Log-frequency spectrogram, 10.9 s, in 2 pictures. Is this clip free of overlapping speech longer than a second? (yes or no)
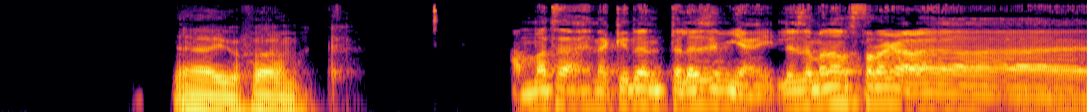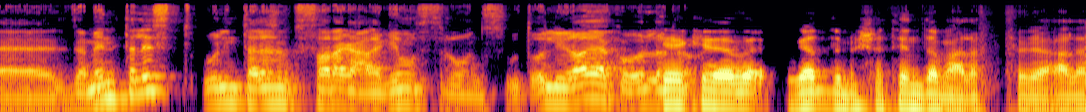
yes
